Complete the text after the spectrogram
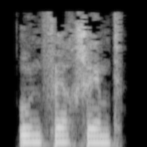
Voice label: "unverschämt", German; adjectives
